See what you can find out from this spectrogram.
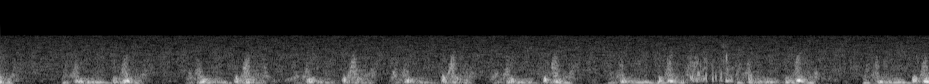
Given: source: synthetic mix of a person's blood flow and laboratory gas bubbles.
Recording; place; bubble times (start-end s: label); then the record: Doppler ultrasound of blood flow; precordium
6.86-7.35 s: bubbles
7.46-7.55 s: bubbles
From the record:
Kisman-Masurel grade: 211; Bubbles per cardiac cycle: several, 3 to 8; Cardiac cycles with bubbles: 1 to 10%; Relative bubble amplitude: barely perceptible (0.100 to 0.250); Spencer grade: 1 (occasional bubble signal discernible with the cardiac motion signal, with majority of cardiac periods free of bubbles); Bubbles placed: only in the low amplitude regions of the cardiac cycle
